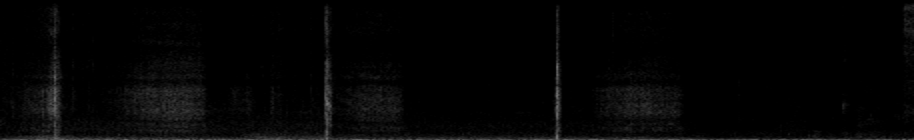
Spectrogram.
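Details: Low rumbling background noise with a few sharp clicks and broadband hiss bursts, no animal voices.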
